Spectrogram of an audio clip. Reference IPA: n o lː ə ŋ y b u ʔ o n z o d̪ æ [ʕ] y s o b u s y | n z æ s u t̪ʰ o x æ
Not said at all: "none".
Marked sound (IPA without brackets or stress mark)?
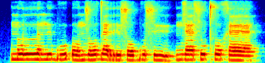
r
